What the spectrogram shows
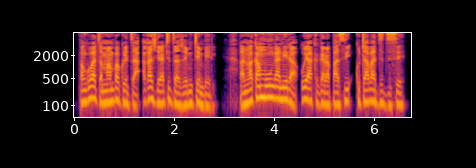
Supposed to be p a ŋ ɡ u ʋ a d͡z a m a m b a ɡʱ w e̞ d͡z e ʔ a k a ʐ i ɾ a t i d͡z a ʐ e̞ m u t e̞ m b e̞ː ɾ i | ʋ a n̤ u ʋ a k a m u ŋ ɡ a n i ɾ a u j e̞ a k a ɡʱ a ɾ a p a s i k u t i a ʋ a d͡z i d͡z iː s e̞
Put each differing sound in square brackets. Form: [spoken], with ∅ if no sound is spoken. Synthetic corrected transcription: p a ŋ ɡ u ʋ a d͡z a m a m b a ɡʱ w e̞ d͡z [a] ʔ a k a ʐ i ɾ a t i d͡z a ʐ e̞ m u t e̞ m b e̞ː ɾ i | ʋ a n̤ u ʋ a k a m [uː] ŋ ɡ a n i ɾ a u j e̞ a k a ɡʱ a ɾ a p a s i k u t i a ʋ a d͡z i d͡z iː s e̞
